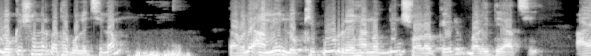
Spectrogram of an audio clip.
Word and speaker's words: লক্ষ্মীপুর: এরপরে তার চেয়ে বড় জায়গা হচ্ছে যে লক্ষ্মীপুর, এই জন্য ইন লক্ষ্মীপুর। যদিও এটা অনেকে উচ্চারণ লাক্ষ্মীপুর বলে, প্রতিবর্ণীকরণের নিয়ম অনুসারে লক্ষ্মীপুর লক্ষ্মীপুরই, লাক্ষ্মীপুর না।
